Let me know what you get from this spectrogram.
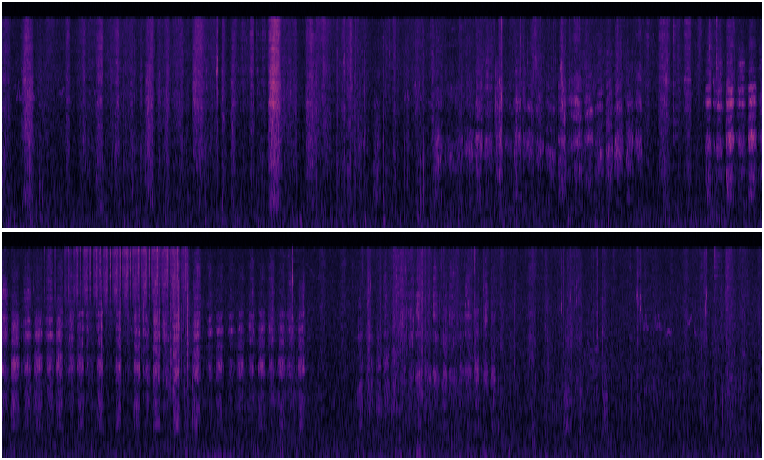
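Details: Yellow Labrador retriever puppy, a male from the dam Hina, panting quickly and unevenly at about four breaths per second, with sharp clicks and brief whiny tones woven through the rapid breathing.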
